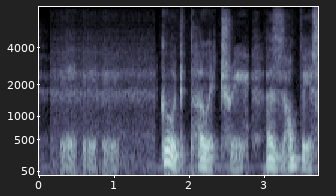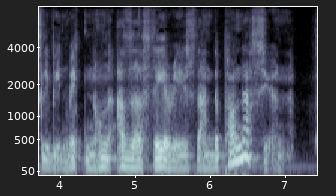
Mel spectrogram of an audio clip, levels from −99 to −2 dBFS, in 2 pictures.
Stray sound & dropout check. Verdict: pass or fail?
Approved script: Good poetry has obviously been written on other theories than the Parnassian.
fail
